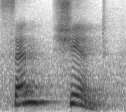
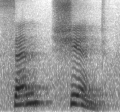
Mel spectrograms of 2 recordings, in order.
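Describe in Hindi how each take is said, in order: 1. शब्द के बीच में 'sh' की आवाज़ है। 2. शब्द के बीच में 'sh' की आवाज़ है।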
